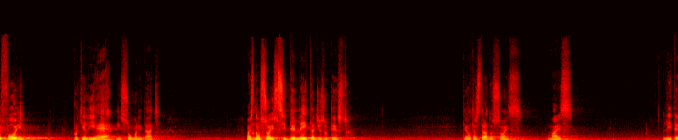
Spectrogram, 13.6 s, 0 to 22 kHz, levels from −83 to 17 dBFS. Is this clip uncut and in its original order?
no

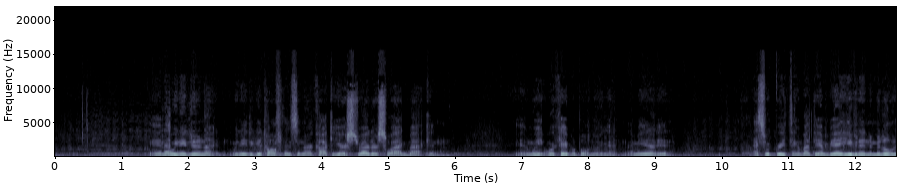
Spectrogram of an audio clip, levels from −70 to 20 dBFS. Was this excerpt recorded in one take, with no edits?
no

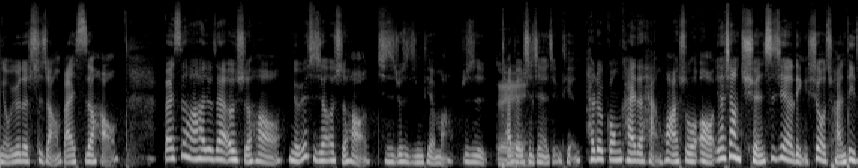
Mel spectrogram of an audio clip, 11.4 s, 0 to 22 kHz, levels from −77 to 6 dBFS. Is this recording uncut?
no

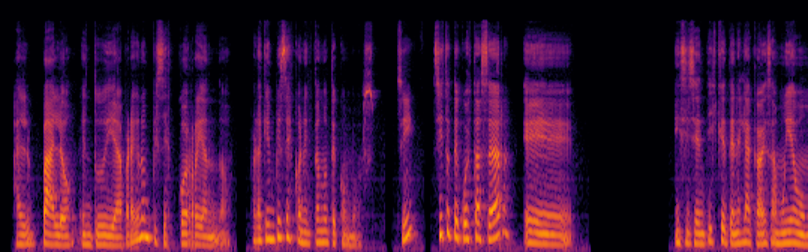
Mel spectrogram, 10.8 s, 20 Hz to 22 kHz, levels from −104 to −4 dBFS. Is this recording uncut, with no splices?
no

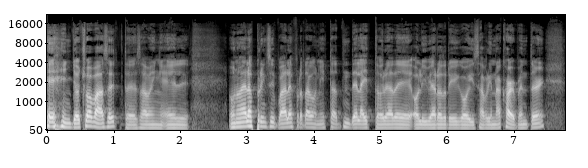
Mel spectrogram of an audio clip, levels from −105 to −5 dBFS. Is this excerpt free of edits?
no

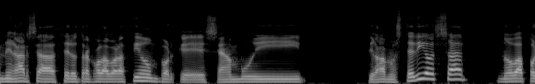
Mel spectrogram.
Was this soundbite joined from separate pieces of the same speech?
no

